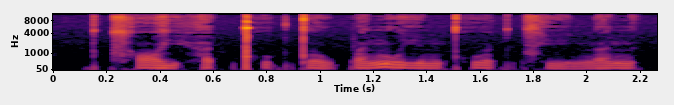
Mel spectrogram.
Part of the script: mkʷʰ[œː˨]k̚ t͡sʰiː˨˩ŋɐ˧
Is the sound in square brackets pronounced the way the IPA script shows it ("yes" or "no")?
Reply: yes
